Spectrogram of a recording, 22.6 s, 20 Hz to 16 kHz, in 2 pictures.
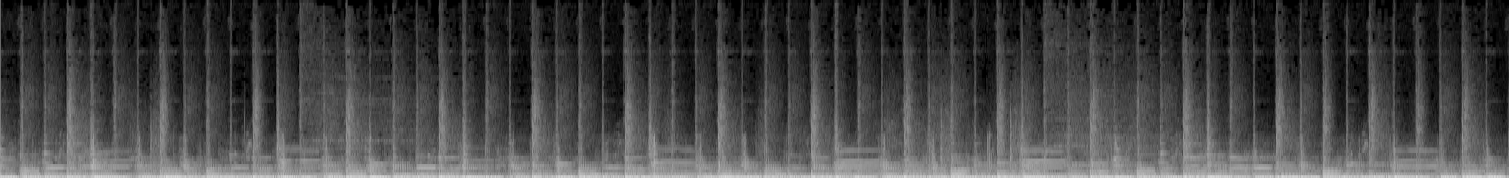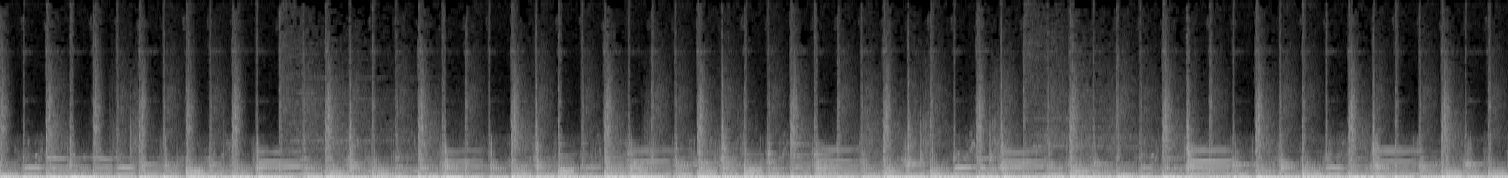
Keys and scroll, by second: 6.3 a, 8.6 super+j, 9.4 v, 16.5 v, 18.9-19.9 typing.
